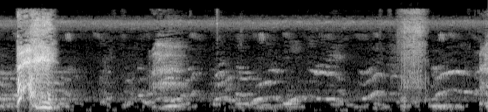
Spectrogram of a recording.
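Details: Two explosive sneezes, one at the start and one near the end, over background music, during a nose-blowing and sneezing challenge.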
